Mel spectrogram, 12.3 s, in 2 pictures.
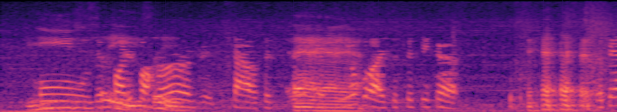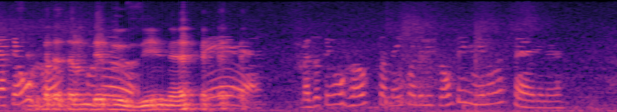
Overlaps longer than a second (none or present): present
